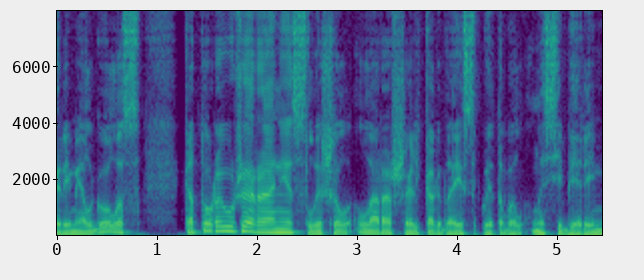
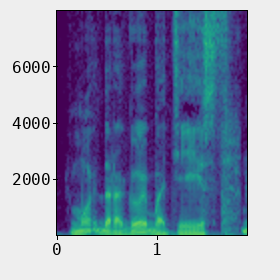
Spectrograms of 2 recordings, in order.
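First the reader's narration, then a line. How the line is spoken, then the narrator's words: Deep sigh. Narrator (Russian): глубоко вздохнул голос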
